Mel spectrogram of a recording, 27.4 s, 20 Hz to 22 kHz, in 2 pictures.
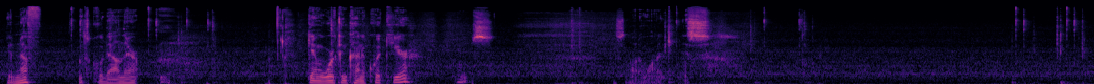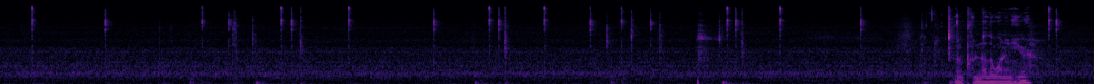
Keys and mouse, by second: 0.9-2.6 drag, 1.3 Tab, 4.1 Up, 7.2 KP_1, 8.5-12.7 middle drag, 12.7-15.7 drag, 15.7-17.1 middle drag, 17.1-21.4 drag, 21.4 middle click, 21.5 click, 21.5 right click, 22.2 middle click, 22.8-25.3 drag, 22.8 right click, 25.4 ctrl+r.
